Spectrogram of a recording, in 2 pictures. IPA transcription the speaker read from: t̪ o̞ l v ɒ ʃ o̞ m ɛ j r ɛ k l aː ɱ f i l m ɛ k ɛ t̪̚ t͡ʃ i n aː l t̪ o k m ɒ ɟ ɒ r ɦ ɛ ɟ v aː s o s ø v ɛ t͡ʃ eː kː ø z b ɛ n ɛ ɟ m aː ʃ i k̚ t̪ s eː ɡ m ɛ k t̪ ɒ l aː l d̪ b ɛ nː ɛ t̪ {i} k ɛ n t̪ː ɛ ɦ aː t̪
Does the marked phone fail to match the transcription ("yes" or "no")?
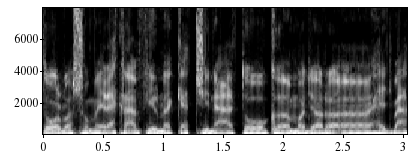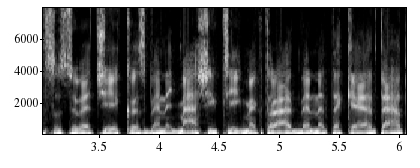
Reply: yes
